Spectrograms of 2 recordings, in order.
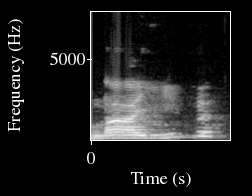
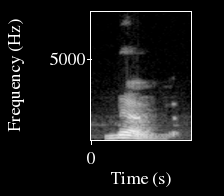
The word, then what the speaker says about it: naïve: S'il n'y avait pas le tréma sur le et, sur le i, pardon, on aurait lu neve. Donc, si le AI, on va le lire A-E, d'accord? Mais lorsqu'il y a le tréma sur le I, ça va être lu séparément, ça va être na, i, ve. Donc, naïve, d'accord? Donc, se prononce na, i, ve, d'accord?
